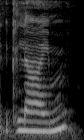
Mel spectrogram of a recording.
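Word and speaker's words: climb: الامثله ما ننطقه ايش وقت ما ننطقه اذا اجى قبل حرف الام هذا الام تمام مثل كلايم الاي ام السلق كلايم هذا البئء ما نلفظه لام يعني حمل او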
